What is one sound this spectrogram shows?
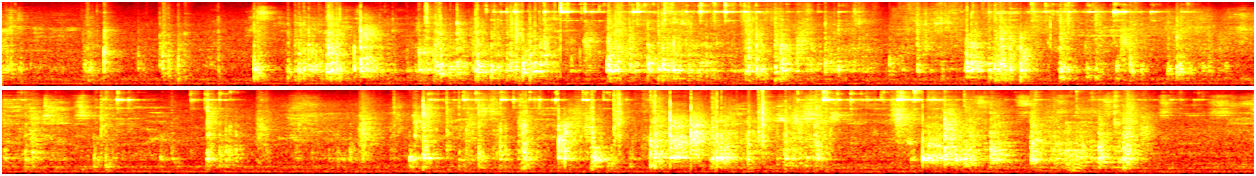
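Small dogs growl and snarl as they play-fight.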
